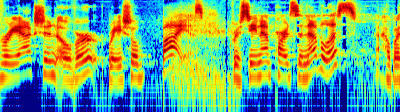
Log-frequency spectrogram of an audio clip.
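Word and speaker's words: Partsinevelos: Christina Partsenevelis, I hope I said that right, is outside of a Starbucks in New York City.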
